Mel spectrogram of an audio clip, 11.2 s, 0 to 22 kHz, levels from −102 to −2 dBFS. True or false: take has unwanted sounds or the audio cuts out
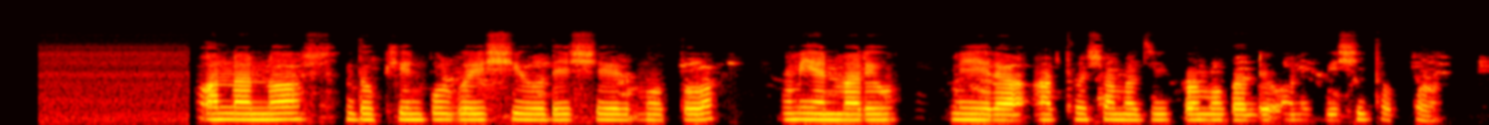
false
